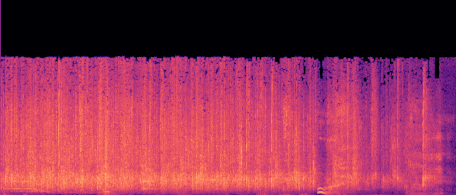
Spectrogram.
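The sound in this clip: Audience applause welcoming a performer back to the stage, dense sustained clapping with some voices mixed in, thinning out toward the end.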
